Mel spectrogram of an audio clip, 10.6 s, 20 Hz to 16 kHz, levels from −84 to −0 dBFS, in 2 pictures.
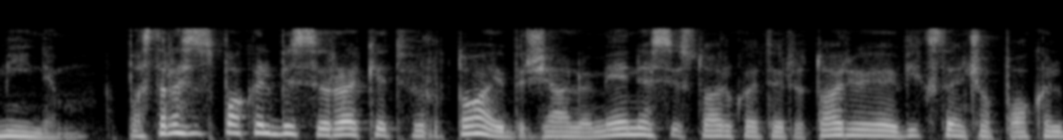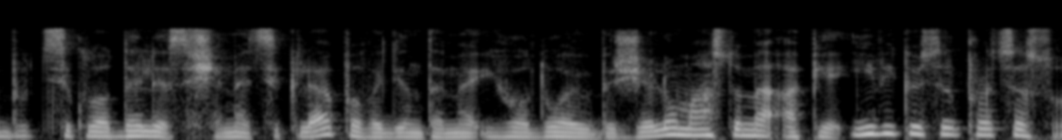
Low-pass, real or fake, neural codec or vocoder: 7.2 kHz; real; none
